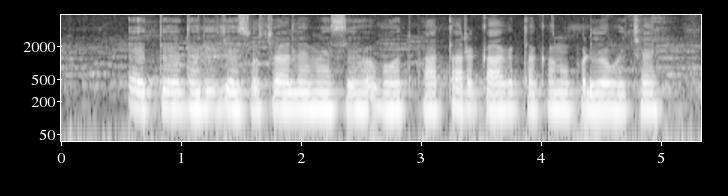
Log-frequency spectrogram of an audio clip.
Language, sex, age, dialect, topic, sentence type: Maithili, male, 18-24, Eastern / Thethi, agriculture, statement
